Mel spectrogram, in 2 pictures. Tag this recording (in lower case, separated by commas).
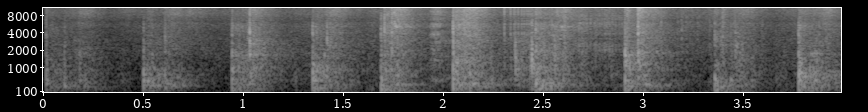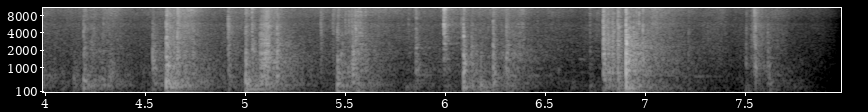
walk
